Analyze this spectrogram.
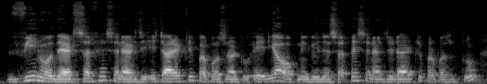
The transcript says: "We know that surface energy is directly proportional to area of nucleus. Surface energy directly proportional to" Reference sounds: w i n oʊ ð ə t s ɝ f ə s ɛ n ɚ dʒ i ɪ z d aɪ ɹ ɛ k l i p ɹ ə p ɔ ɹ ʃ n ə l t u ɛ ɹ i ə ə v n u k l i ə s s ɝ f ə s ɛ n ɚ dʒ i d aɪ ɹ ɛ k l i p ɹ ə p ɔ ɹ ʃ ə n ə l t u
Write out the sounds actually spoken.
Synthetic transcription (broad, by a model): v i n oʊ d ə t s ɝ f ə s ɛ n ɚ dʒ i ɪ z d aɪ ɹ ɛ k l i p ɹ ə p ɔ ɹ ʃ n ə l t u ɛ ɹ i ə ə p n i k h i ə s s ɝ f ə s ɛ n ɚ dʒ i d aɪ ɹ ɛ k l i p ɹ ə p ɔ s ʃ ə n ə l t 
